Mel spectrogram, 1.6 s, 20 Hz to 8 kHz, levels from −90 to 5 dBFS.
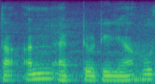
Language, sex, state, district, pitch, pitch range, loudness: Hindi, male, Uttar Pradesh, Budaun, 120 Hz, 115-135 Hz, -18 LUFS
